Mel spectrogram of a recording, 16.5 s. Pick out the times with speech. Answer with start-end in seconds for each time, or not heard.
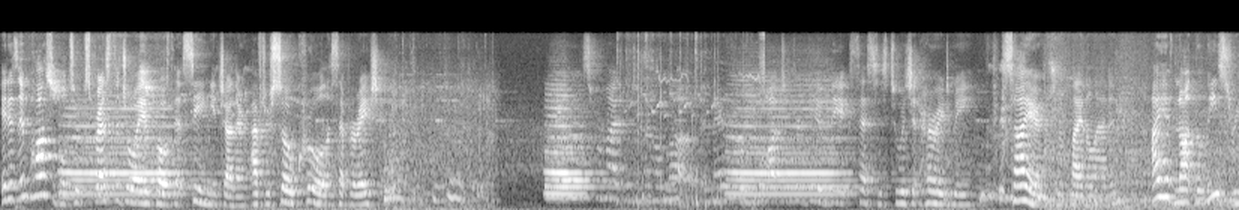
0.0-5.2, 7.4-16.4.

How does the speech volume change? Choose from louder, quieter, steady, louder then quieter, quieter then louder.
quieter then louder.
